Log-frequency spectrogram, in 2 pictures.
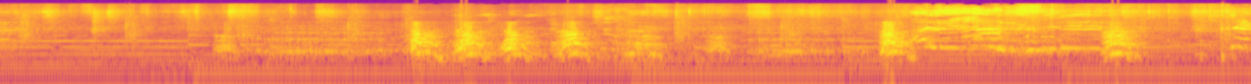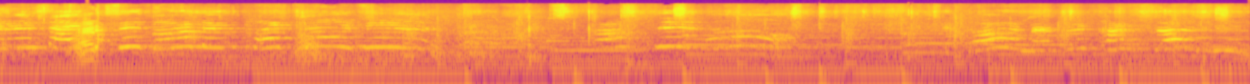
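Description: A Doberman Pinscher puppy barking several times in quick succession about two seconds in, over background music with a steady stepping bass line.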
